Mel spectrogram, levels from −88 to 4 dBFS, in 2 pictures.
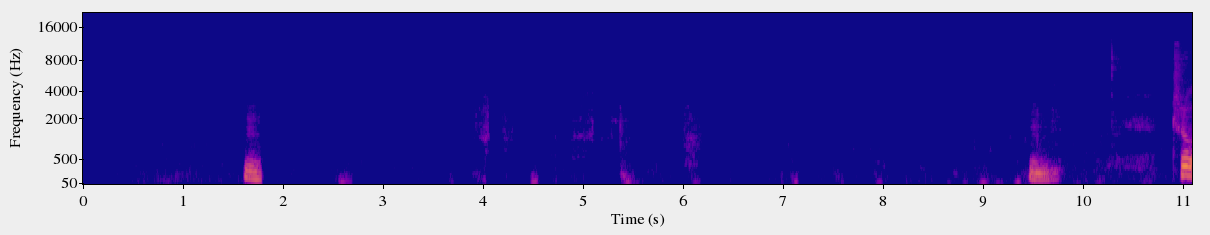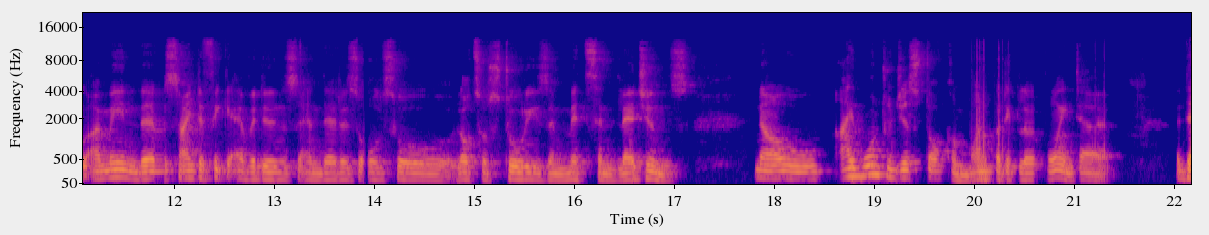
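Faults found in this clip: Burst of packet loss, 11.81–11.91 s and 20.53–20.61 s. Receiver jitter buffer and loss concealment. About 80 ms, then about 60 ms, never arrived in time. Decoder extends the last sound and fades it. Audible as a held buzz or fading hiss, then a jump ahead. Spectrogram: frozen, smeared harmonics decaying to dark. Waveform: repeating cycles shrinking in amplitude before an abrupt restart.

Short concealed packet loss, 12.95–13.01, 13.89–13.95, 14.79–14.88, 16.55–16.59 and 19.17–19.23 s. Same receive path. Gaps of about 20–40 ms filled by extrapolated pitch or shaped noise, then crossfaded back. At 14.79 s a few extra ms are also dropped on rejoin. Heard as brief smears or wobbles, and consonants can vanish. Spectrogram: short blurred vertical patches breaking the formant detail. Waveform: overly regular cycles, seams at the edges.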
